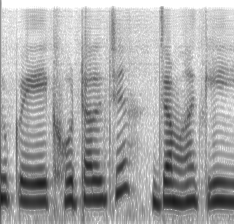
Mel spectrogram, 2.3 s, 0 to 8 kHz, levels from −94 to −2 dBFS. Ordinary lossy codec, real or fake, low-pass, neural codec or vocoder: none; fake; 7.2 kHz; codec, 16 kHz, 0.7 kbps, FocalCodec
